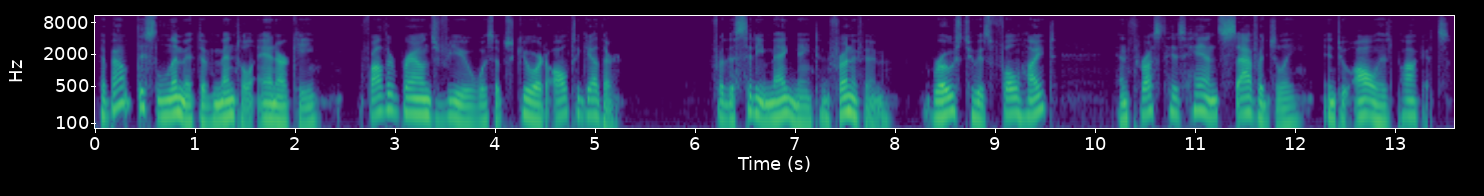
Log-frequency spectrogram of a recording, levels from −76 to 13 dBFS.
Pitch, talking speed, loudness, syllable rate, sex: 130 Hz, 155 wpm, -19 LUFS, 4.7 syllables/s, male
